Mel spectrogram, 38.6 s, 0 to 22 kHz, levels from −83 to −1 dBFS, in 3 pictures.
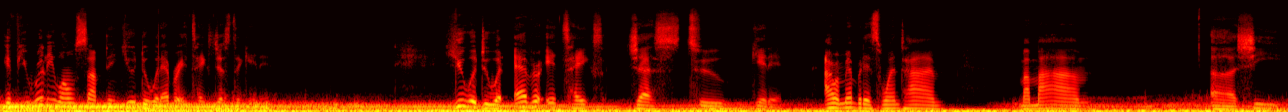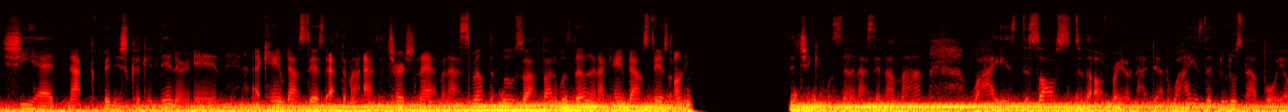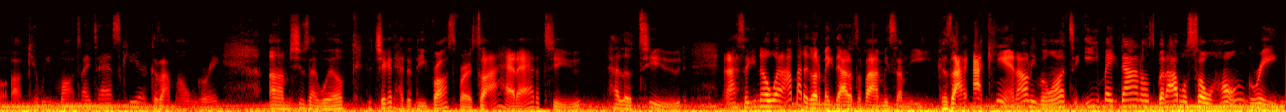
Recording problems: low rumble; loud; throughout; as loud as the speech
audio cutting out; at 20 s for 1 s

